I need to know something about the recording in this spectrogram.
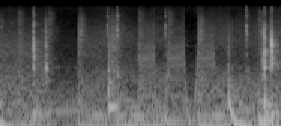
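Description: Computer keyboard keystrokes, a few scattered clicks, over steady background music.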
